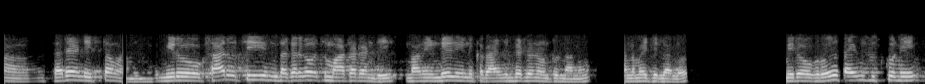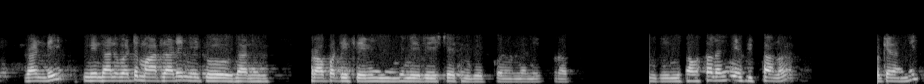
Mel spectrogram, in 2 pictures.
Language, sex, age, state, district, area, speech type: Telugu, male, 18-30, Andhra Pradesh, Annamaya, rural, conversation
